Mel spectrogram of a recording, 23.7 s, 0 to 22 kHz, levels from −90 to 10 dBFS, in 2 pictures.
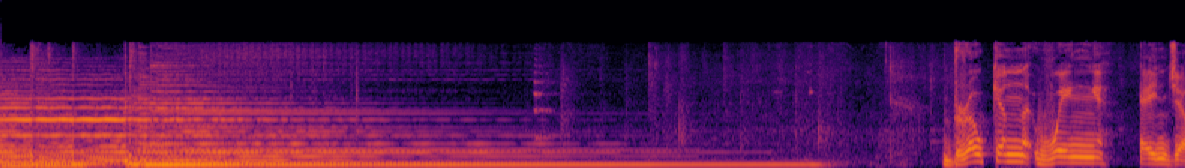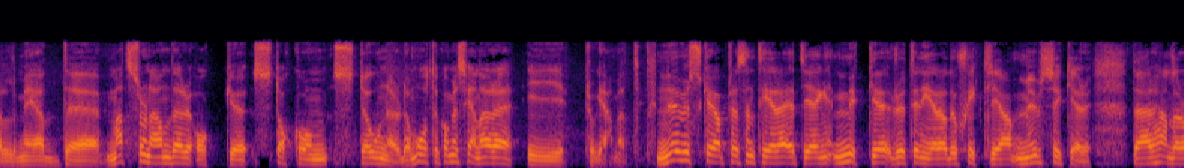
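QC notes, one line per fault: Throughout, gain pumping: the input gain is likely set far too high, so a fast limiter clamps down on every loud sound, swinging the level by about 10 dB. Loud and soft parts end up closer in level, leaving the sound squashed and flattened.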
